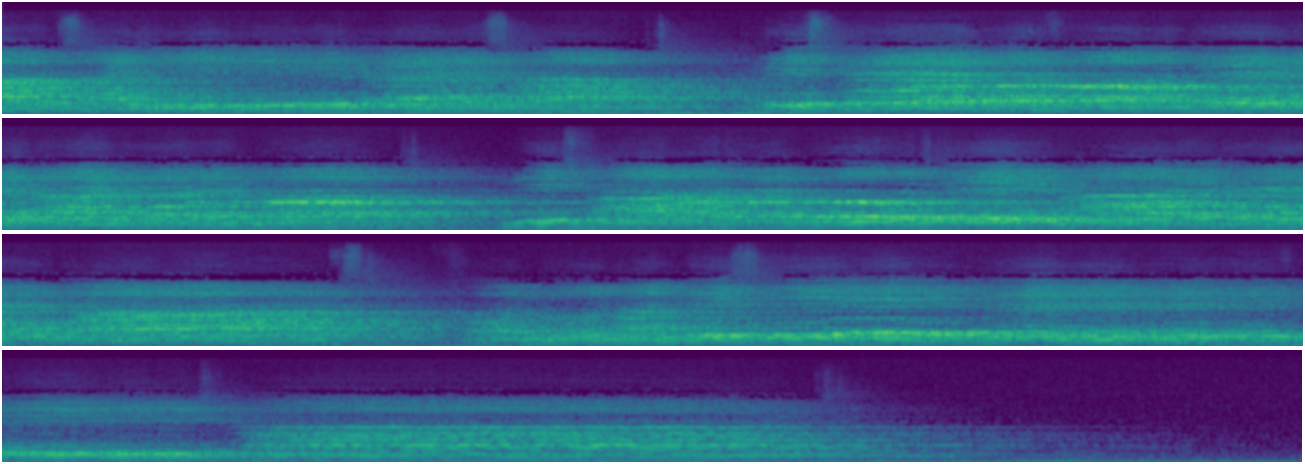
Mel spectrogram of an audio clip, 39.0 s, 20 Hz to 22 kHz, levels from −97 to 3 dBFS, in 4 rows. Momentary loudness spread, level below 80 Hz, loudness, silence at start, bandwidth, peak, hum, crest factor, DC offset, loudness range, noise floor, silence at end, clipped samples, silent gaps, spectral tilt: 13 LU; -58 dBFS; -30 LUFS; 0 s; 16 kHz; -12 dBFS; none; 18 dB; 0.1%; 8 LU; -62 dBFS; 2.25 s; under 0.1%; none; -5.5 dB/octave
